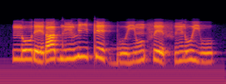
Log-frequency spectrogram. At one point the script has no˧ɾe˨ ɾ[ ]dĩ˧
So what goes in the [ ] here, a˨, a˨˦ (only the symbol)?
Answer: a˨˦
